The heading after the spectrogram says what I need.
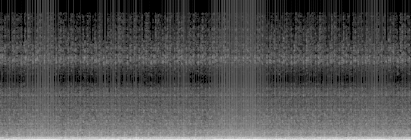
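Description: Deep diesel idle that surges and sags unevenly about every few seconds, a lumpy rough idle fitting an injector driver module fault.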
